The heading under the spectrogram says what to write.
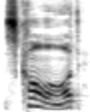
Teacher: when we delete R, yes, in British accent, which is followed by a consonant, yes, you have to pronounce it longer than usual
